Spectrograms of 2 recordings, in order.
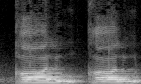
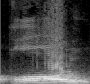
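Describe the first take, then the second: First: Qalu with the mouth cavity open, thick and raised; correct full qaf. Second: Qalu said loud with a thin, forward qaf; wrong thin qaf. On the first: Teacher correcting the qaf in qalu. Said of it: "buka rongga mulut qaf saja". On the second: Teacher showing the wrong Qalu to students. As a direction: say Qalu wrongly, mouth not opened. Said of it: "tak boleh baca gitu". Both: Shown as a demonstration.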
